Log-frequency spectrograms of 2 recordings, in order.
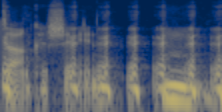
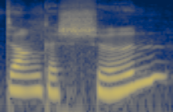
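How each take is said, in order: First: The word has Americanized vowels, like 'shane' at the end. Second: The word has the standard German vowels. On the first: The speaker calls it wrong. "why that song says Dankashane" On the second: The speaker calls it right. "it's Dankeschön"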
